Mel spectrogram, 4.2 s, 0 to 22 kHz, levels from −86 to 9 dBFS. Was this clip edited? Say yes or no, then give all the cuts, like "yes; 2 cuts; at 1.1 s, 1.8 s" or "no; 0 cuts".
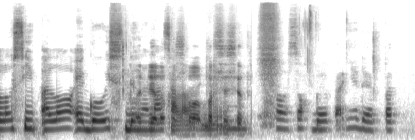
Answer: yes; 1 cut; at 2.5 s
